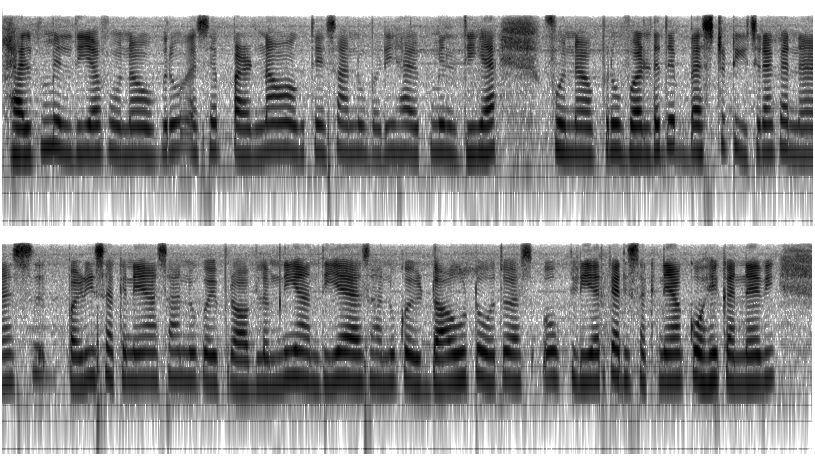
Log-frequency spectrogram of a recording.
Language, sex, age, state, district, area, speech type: Dogri, female, 18-30, Jammu and Kashmir, Jammu, urban, spontaneous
